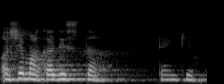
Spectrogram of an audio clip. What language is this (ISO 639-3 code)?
kok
